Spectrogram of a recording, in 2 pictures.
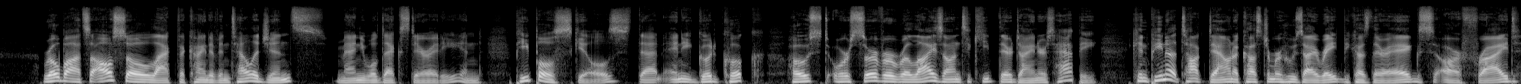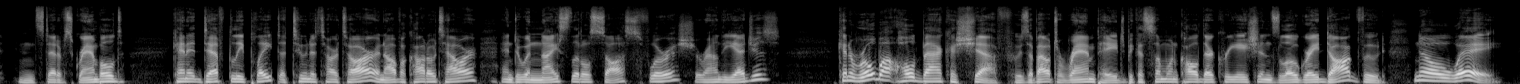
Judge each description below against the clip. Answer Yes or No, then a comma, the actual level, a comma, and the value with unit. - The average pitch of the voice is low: Yes, low, 115 Hz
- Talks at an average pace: Yes, average, 165 wpm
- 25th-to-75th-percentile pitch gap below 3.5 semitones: No, average, 4.3 semitones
